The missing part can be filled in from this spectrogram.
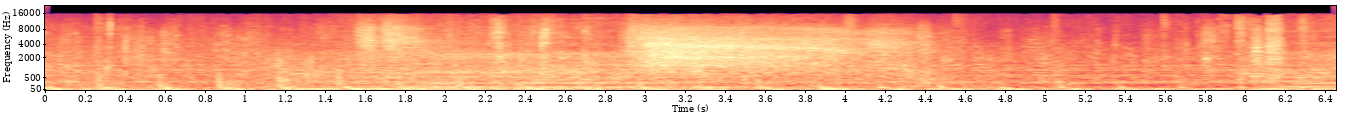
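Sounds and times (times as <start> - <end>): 
heavy truck engine rumbling approaching a mine: 0.0 - 6.4
rushing hissing surge: 2.7 - 4.9.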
